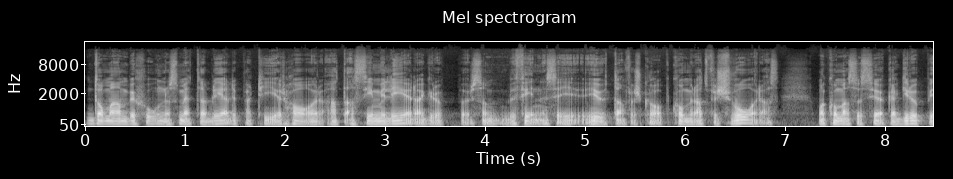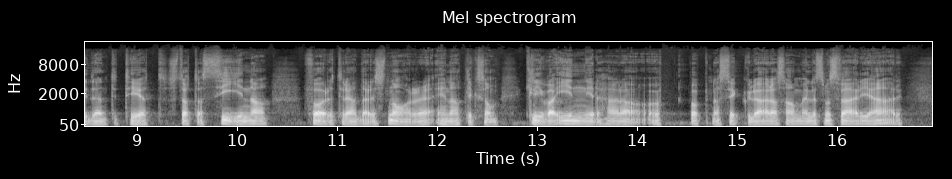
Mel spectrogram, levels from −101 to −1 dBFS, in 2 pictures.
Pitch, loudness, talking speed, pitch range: 90 Hz, -22 LUFS, 145 wpm, 85-95 Hz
